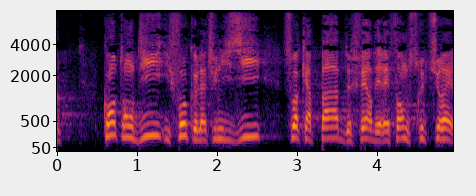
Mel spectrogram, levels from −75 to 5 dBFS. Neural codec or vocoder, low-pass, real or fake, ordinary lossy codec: none; none; real; none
